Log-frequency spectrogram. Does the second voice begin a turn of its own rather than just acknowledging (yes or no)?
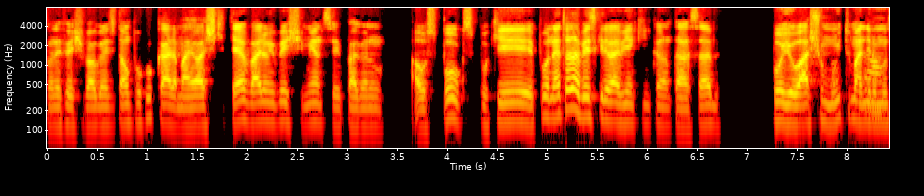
no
